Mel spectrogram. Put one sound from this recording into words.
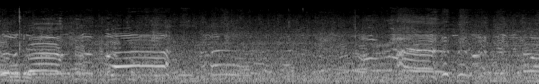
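A crowd of women sing loudly together close by.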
